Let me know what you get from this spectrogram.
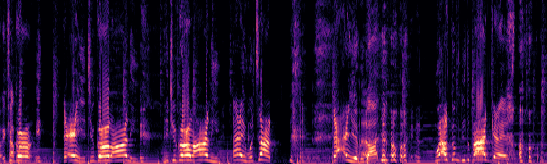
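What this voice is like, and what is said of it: Imitates another person's voice. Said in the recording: “your Arnold Schwarzenegger impression ... Am I good at it? ... It's okay. ... It's not even good?”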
